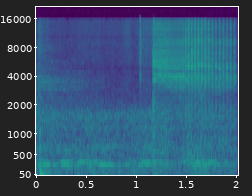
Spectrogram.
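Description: A steady low hum with a rumble beneath it, with a faint hiss coming up about halfway through. There is a short click at the very start.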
